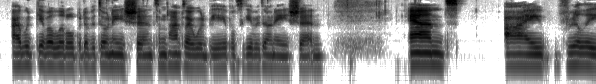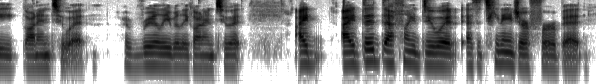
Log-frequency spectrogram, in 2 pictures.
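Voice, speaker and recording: A woman from California who hosts a face yoga podcast, telling her story in a relaxed, chatty way with lots of fillers. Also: sits low, clear, resonant tone, no room sound, clean studio sound. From Bay Area, California. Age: late 20s or older. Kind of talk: casual personal storytelling monologue.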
